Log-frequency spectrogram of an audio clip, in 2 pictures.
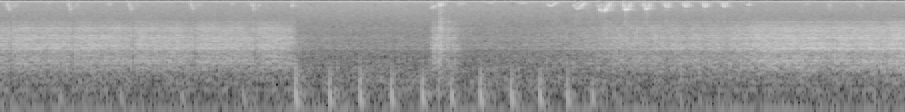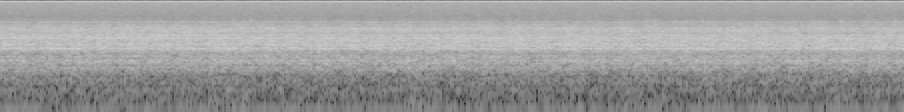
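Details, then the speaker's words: Old German Greatz tube radio after replacing molded capacitors: low putt-putt pulses about three a second over steady hiss, same on shortwave and FM; motorboating oscillation traced to a badly routed shielded lead. "still motorboating oh okay and if we switch to fm what happens to the motor boating"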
